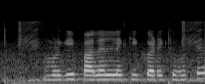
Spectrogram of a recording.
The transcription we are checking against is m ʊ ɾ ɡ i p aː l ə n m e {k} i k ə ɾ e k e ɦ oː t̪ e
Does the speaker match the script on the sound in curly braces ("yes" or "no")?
yes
